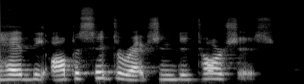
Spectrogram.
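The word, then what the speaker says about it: Tarshish: That word gets me every time. I cannot say it right. is tarsish, which is spelled t a r s i s h, just if you were wondering. It's a tricky word, so please forgive me.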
